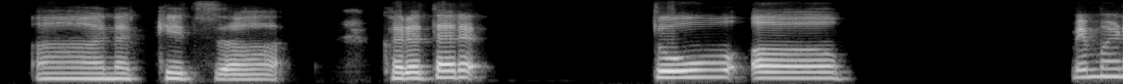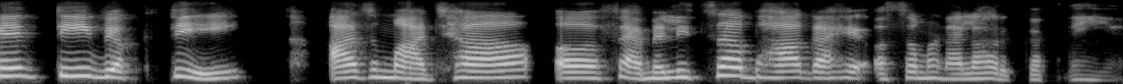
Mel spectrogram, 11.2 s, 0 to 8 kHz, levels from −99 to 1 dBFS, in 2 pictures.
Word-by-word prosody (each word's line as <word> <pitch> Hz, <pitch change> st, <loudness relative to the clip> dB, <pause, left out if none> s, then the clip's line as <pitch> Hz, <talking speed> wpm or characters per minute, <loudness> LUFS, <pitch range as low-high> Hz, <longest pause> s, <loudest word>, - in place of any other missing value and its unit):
अ, 190 Hz, -, -7 dB, 0.3 s
नक्कीच. 195 Hz, 0 st, -2 dB
अ, 175 Hz, -1 st, 0 dB, 0.5 s
खरंतर 210 Hz, +4 st, +5 dB, 0.9 s
तो 235 Hz, 0 st, +9 dB, 0.4 s
अ 215 Hz, -1 st, +3 dB, 1.1 s
मी 255 Hz, -, +2 dB
म्हणेन 275 Hz, +2 st, +2 dB
ती 295 Hz, 0 st, +5 dB
व्यक्ती, 225 Hz, -3 st, -2 dB, 0.5 s
आज 230 Hz, +3 st, +1 dB
माझ्या 220 Hz, +3 st, -1 dB, 0.4 s
अ, 215 Hz, 0 st, +1 dB
फॅमिलीचा 235 Hz, +9 st, -1 dB
भाग 230 Hz, -1 st, -3 dB
आहे 215 Hz, 0 st, -3 dB
असं 185 Hz, +4 st, -9 dB
म्हणायला 195 Hz, -3 st, -7 dB
हरकत 165 Hz, -3 st, -11 dB
नाही 160 Hz, -2 st, -17 dB
आहे. -, -, -30 dB
215 Hz, 110 wpm, -19 LUFS, 190-235 Hz, 1.1 s, तो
